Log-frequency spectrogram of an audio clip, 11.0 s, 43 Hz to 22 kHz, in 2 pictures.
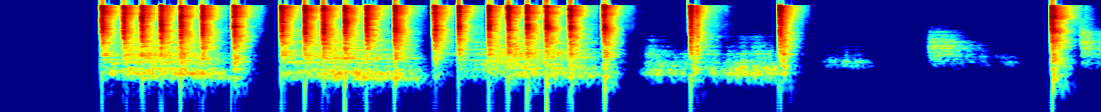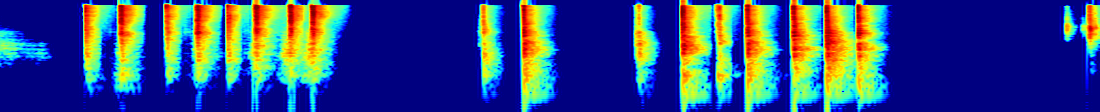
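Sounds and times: magnetic balls clicking together: 0:00.5 - 0:04.0, 0:06.0 - 0:07.2.

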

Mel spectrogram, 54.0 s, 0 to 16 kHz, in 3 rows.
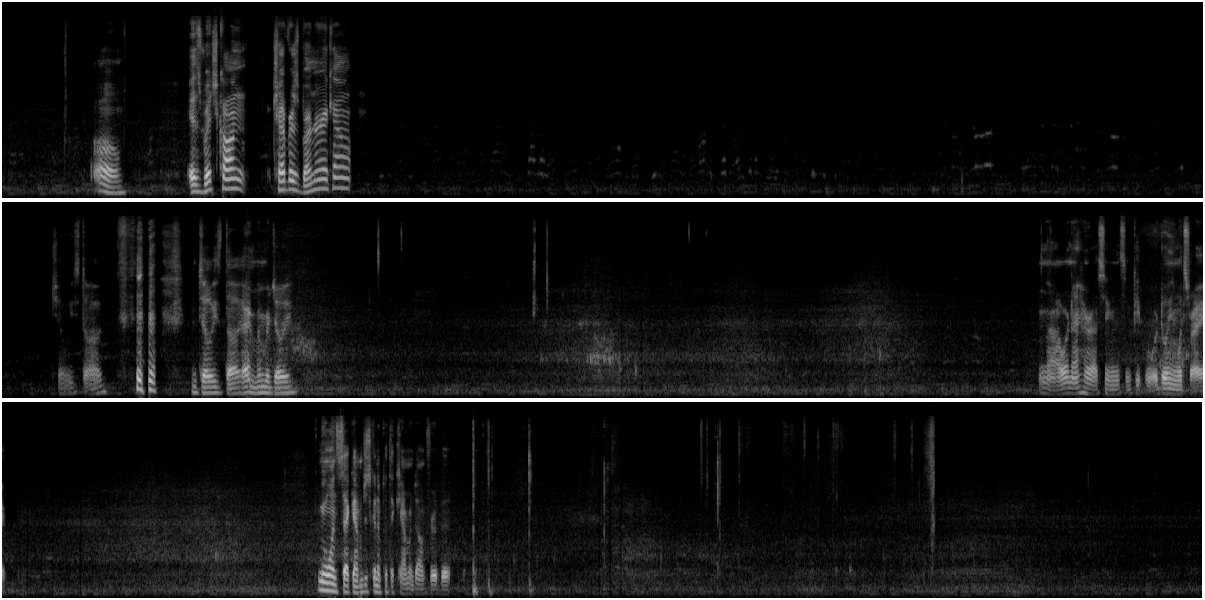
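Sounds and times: low steady car cabin hum: 0:40.8 - 0:45.3
phone handling clicks and knocks: 0:43.1 - 0:43.5.

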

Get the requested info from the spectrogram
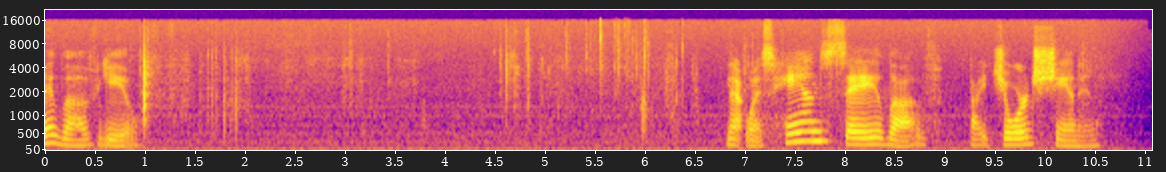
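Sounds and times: book pages turning: 0:01.0 - 0:06.6.

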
